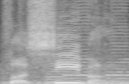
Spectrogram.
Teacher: The stress is on the middle syllable.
